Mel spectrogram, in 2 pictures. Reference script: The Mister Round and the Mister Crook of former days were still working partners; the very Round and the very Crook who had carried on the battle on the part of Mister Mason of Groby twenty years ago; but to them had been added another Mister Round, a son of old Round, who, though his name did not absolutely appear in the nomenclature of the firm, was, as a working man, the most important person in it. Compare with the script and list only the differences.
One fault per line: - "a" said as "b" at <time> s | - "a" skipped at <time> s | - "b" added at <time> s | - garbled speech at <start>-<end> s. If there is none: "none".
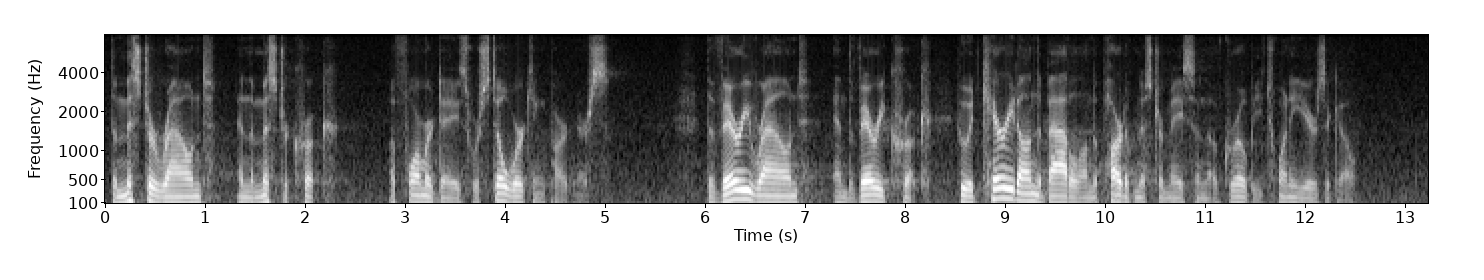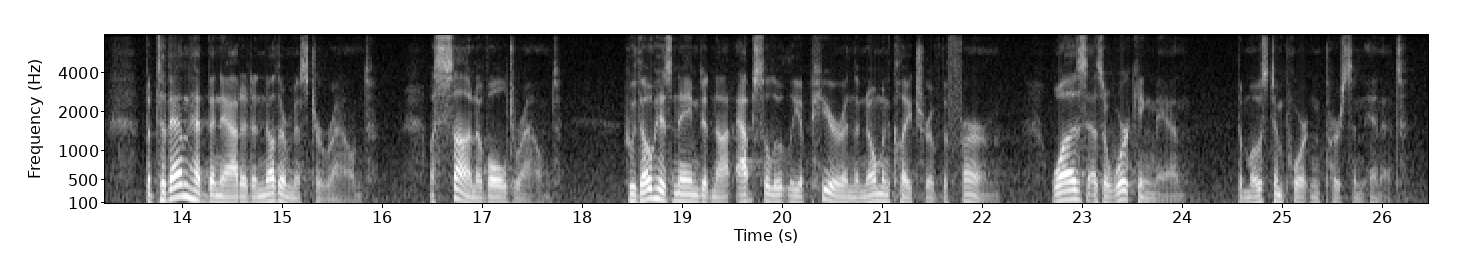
none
